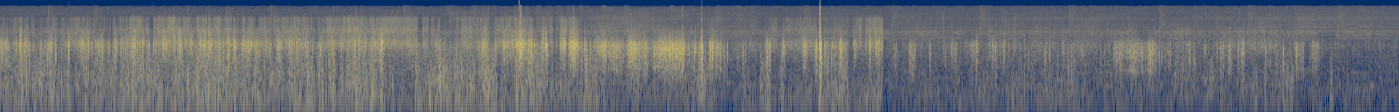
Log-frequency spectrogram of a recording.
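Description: Bicycle tyres crunch and rattle over a rough dirt trail.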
